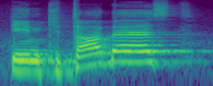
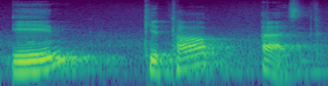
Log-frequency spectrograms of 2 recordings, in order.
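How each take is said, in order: First: The voice rises on a lengthened last syllable. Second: The voice falls at the end like a statement. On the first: Is this a book? "Bu kitap mıdır?" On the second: This is a book. "ses durumu iyi dinleyin"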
